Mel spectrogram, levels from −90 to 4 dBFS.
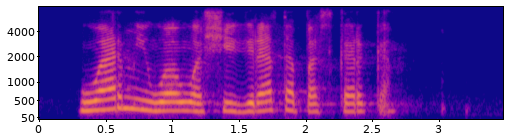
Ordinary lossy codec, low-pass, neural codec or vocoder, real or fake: Opus, 16 kbps; 7.2 kHz; none; real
